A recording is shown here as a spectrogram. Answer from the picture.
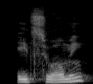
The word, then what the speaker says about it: Itsuomi: And it is Yuki and Itsuomi.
